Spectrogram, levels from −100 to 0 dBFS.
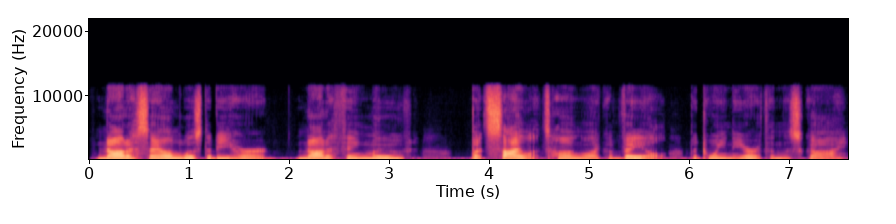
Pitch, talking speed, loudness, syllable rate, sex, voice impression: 105 Hz, 180 wpm, -21 LUFS, 4.1 syllables/s, male, masculine, middle-aged, tensed, powerful, raspy, cool, mature, wild, lively, strict, intense, sharp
